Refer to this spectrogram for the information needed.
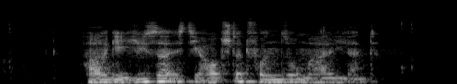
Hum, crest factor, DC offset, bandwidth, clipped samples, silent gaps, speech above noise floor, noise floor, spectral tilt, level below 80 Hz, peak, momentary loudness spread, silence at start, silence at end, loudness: none; 18 dB; under 0.1%; 7.8 kHz; under 0.1%; none; 40 dB; -66 dBFS; -6.5 dB/octave; -54 dBFS; -10 dBFS; 17 LU; 0.85 s; 0.8 s; -26 LUFS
